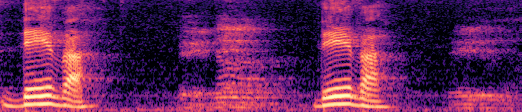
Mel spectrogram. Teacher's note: DEA is non aspirate Dental da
